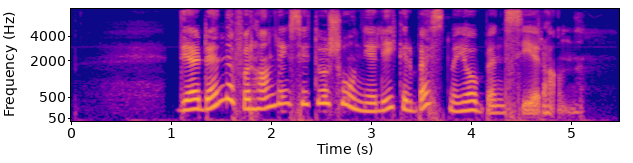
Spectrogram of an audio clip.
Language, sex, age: Norwegian, female, 53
